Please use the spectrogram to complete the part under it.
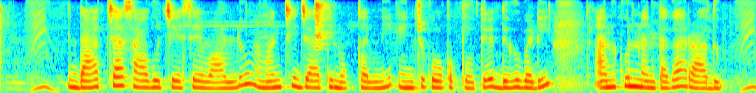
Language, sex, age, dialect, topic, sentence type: Telugu, female, 18-24, Central/Coastal, agriculture, statement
